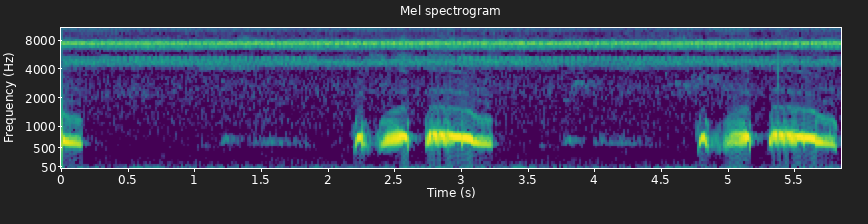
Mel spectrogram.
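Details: Local tekukur or spotted dove from Indonesia, used to attract wild doves, delivering two cooing phrases a few seconds apart, each with short stuttered notes ending in a long, gently falling coo; soft quiet coos between, constant high tone.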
